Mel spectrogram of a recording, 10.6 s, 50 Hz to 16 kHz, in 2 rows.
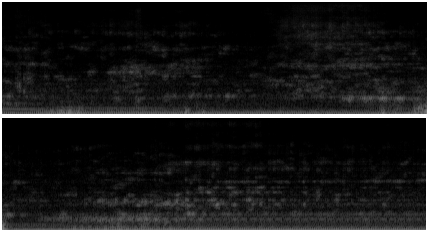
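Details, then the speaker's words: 2001 Audi TT convertible turbo, first start after fitting a cheap 3-inch eBay downpipe. Quiet, steady low idle with no knocks or misses and a bit more turbo sound; it settles smoothly before revving. "can hear a little bit more of the turbo. Let's rev it up a little."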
